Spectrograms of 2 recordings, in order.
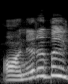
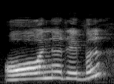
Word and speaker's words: honorable: Then an honorable judge. Here again the alphabet H is silent. An honorable judge.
